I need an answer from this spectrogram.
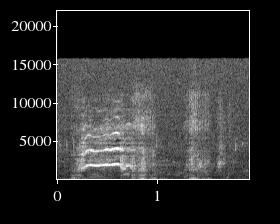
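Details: Purebred Lusitano horse, a mare, at a breeding stud: a short, clear, high-pitched neigh with a steady tone lasting under half a second, followed by quieter snorting breaths, with a man's voice speaking nearby.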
